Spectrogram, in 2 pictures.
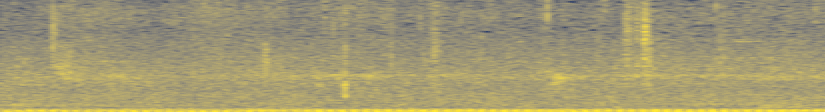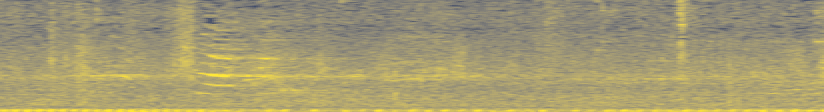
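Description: An engine running steadily with a low, pulsing drone, with a brief high squeak about five seconds in.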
